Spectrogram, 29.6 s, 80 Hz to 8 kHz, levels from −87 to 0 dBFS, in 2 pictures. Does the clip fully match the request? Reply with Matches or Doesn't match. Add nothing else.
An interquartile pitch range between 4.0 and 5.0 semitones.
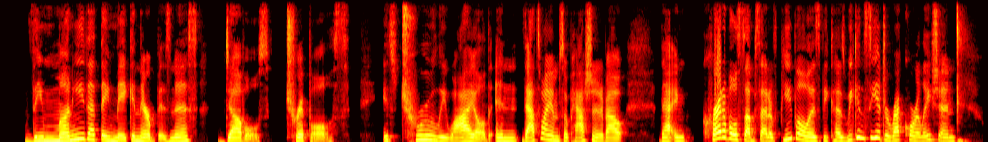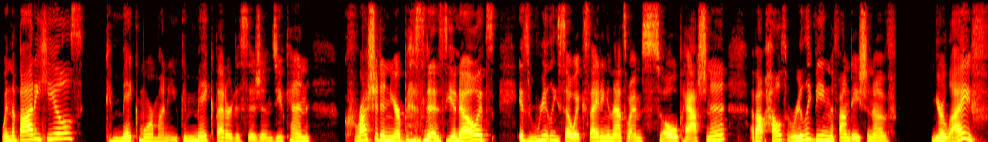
Matches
